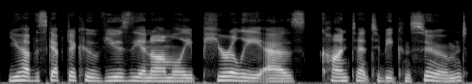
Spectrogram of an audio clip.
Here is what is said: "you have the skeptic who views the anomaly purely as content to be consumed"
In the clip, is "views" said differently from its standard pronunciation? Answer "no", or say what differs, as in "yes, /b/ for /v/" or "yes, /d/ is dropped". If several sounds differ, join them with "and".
no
